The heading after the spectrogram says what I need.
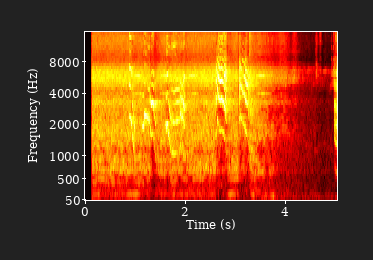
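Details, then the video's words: Pet Indian ringneck parakeet trying to talk with its owner indoors: a few squeaky, sliding chirps and quick rising-falling whistled notes over about four seconds, then quiet. "my parrot try to talking with me"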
